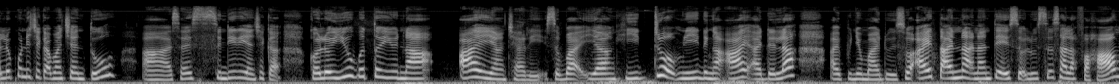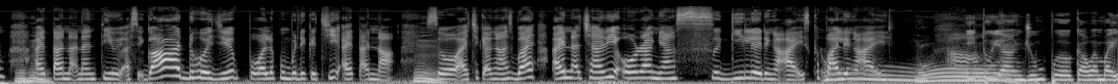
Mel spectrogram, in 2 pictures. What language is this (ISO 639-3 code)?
msa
